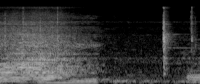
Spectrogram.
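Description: A steady pitched drone with a hiss over it, which stops about a second in. Then a single sharp metallic click as the gear selector of the open Suzuki Smash Titan gearbox is shifted into the next gear.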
